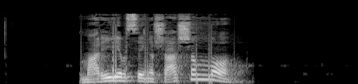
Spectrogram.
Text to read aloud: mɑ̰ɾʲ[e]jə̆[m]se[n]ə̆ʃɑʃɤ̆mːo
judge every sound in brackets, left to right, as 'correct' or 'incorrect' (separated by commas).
incorrect, correct, incorrect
